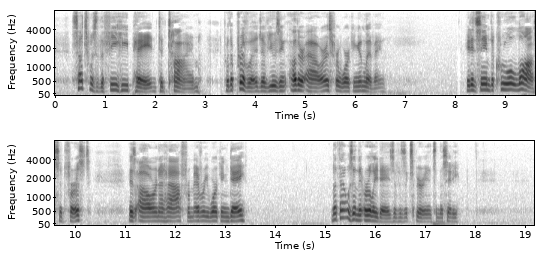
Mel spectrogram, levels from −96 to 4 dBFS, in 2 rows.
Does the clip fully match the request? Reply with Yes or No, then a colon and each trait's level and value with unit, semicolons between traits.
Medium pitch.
Yes: medium, 160 Hz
